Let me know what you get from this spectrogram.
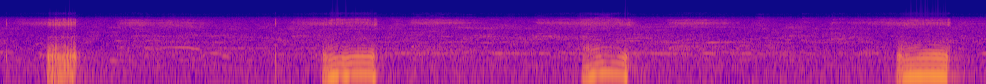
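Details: Sleeping pug snoring: each breath gives a rasping snore with an arching, rise-and-fall tone, repeated roughly every three seconds over a steady background hiss.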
